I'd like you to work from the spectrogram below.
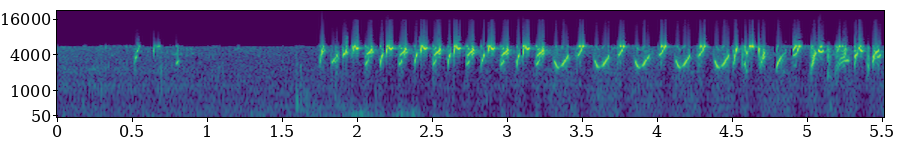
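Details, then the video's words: European goldfinch singing: after a quiet start, a rapid, dense run of high twittering, chirpy notes begins near two seconds and continues unbroken to the end, with faint low rumbles early on. "#مقنين_مبدع نوطات ولا أروع"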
